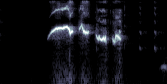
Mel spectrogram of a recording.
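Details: A single orange-headed thrush phrase, meant as a lure for other birds to sing: a long, bright whistled note sliding slightly downward, then three shorter warbled notes stepping lower.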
